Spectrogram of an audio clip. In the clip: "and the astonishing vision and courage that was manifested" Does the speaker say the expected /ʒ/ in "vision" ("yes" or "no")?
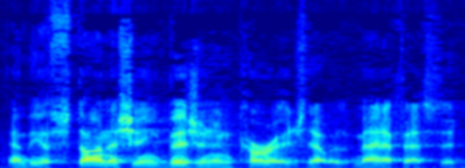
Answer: yes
